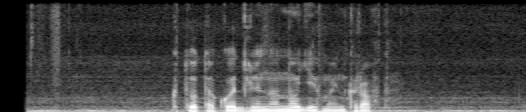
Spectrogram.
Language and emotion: Russian, neutral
